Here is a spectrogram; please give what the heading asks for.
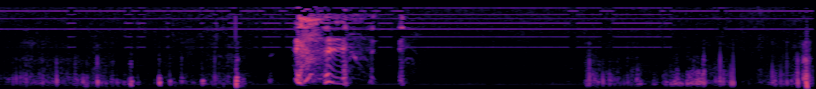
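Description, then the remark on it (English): A harsh burst of coughing, two or three rough coughs in quick succession, set between quieter stretches of a low voice, followed by a brief silent pause. “Sorry, can't seem to get rid of this cough.”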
